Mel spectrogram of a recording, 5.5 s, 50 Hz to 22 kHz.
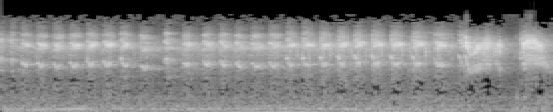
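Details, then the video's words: Swiftlet lure call for attracting birds: a steady, buzzy high chatter pulsing about five times a second, with a brighter burst near the end. "Suara burung walet panggil 7"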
